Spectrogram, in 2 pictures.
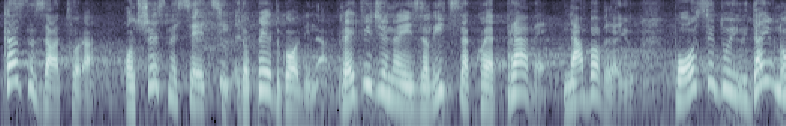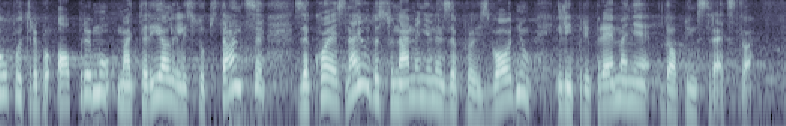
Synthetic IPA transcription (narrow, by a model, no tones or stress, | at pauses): kaznazaːt̪ʋo̞ɾa̰ | o̞d̪ʃeːst̪mʲjeseːt̪sid̪o̞pe̞ːt̪ɡo̞d̪ina̰pɾe̞d̪ʋid͡ʑe̞najezaliːt̪sako̞japɾaʋḛnabaʋʎa̰jṵ | po̞ːse̞d̪uilid̪ajunaupo̞t̪ɾe̞buʔo̞pɾe̞mumat̪e̞ɾialilisupst̪ant̪se̞zako̞jeznajud̪asunameɲe̞nezapɾo̞izʋo̞d̪ɲuilipɾipɾe̞ːmaɲe̞d̪o̞piŋɡsɾḛt̪st̪ʋa̰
